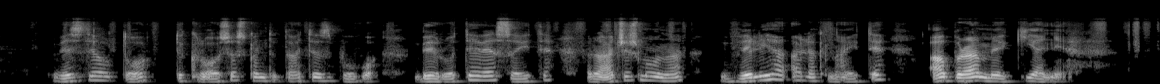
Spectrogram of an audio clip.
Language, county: Lithuanian, Kaunas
